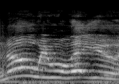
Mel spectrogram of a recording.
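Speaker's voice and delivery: high hammed-up villain defiance; mock villain retort. Fire soldiers defying the villagers, mock villain retort. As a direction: snap back like a cartoon baddie. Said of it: "the Fire dudes are like".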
